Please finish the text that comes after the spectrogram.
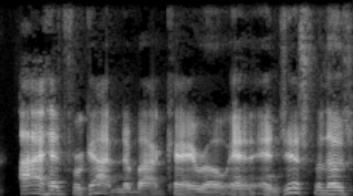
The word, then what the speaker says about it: Cairo: I had forgotten about CRO and and just for those people that aren't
